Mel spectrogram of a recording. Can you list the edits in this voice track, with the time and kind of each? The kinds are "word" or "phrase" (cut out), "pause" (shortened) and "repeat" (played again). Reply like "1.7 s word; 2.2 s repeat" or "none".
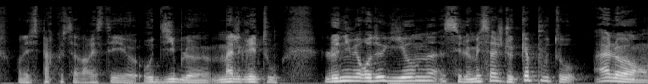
none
